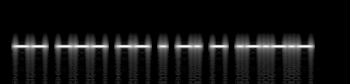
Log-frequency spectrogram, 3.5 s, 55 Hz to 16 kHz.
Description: Morse code, heard as a keyed tone, about 28 wpm, 700 Hz. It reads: MOMENT.
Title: Sentences from Top 1400 Words 28wpm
